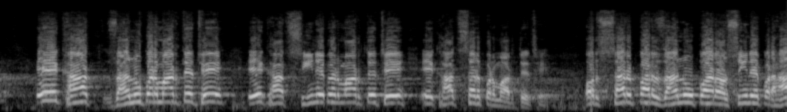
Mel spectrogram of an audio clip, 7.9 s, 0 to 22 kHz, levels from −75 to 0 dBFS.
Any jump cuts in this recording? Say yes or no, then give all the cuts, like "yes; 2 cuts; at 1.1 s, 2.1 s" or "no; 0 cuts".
no; 0 cuts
